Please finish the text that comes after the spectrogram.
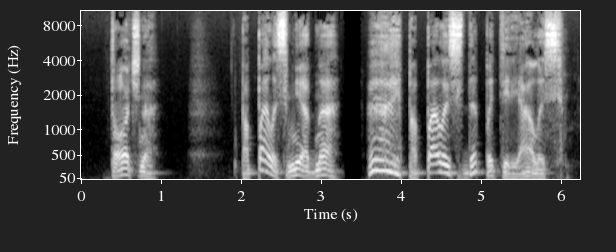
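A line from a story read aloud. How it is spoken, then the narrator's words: Wistful sigh. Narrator (Russian): Илья вздохнул, вспоминая жерку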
